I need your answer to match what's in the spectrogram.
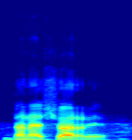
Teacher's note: अ और ऐ मिलकर के ऐ का उच्चारण होगा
